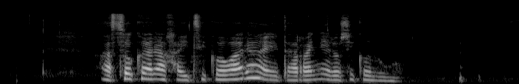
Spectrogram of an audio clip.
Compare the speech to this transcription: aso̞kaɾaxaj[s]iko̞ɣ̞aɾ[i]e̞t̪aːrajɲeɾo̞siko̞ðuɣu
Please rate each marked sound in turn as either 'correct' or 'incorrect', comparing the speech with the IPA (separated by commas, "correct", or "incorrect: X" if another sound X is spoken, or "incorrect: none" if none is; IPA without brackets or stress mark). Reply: incorrect: t͡s, incorrect: a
